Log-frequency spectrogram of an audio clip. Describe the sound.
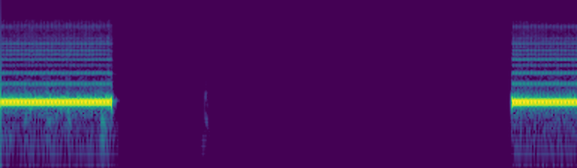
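A telephone ringback tone sounds during an outgoing voice call: two loud, buzzy rings separated by a long silence.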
